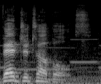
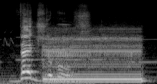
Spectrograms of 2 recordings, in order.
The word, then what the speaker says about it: Vega-Tables: Then we get into one of the catchier songs on the album, titled Vegetables. Not vegetables! Fucking vegetables. 4 syllables.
